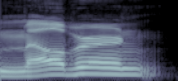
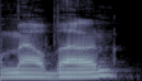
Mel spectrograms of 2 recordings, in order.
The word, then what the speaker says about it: Melbourne: see you got you got to start pronouncing Melbourne right oh Melbourne Melbourne it's b i n melbour Melbourne Melbourne real quick all right or actually is M lb apostrophe n like Melbourne yeah but yeah you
